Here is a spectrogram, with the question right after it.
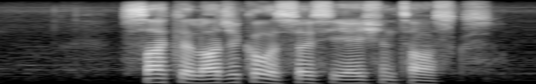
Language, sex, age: English, male, 18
